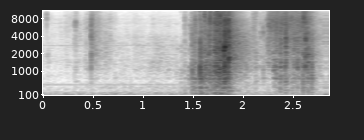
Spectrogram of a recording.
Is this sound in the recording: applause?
no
